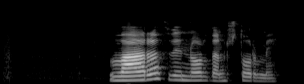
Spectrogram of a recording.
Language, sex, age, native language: Icelandic, female, 30-39, Icelandic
